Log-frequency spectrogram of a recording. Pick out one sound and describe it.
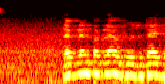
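An elderly man speaks into a microphone, heard through a loudspeaker.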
